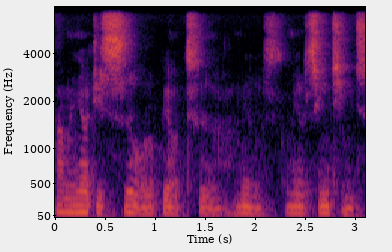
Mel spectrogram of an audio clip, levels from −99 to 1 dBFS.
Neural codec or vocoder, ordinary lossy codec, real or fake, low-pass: vocoder, 44.1 kHz, 128 mel bands every 512 samples, BigVGAN v2; none; fake; 7.2 kHz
